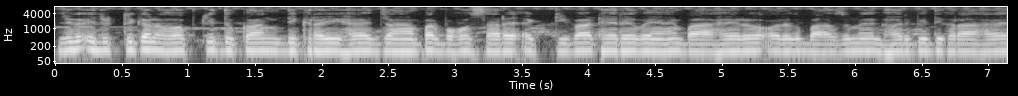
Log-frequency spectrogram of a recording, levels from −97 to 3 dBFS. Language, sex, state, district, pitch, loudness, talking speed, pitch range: Hindi, male, Haryana, Rohtak, 135 Hz, -17 LUFS, 200 wpm, 130-140 Hz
